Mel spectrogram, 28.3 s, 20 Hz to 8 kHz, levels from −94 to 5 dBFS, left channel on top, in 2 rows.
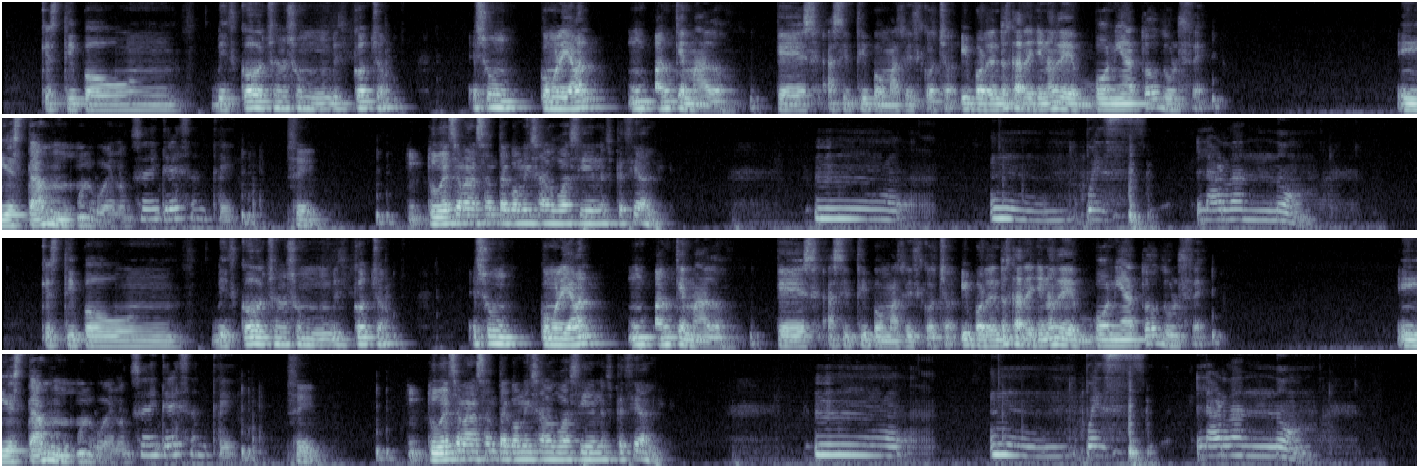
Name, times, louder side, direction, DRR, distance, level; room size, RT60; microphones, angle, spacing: voice 1, 0.4-1.8 2.1-4.0 4.7-7.4 7.7-12.0 13.9-15.4 17.0-17.4 18.2-20.7, equal, 15° left, 0.9 m, -24 dB
voice 2, 14.6-15.1 15.4-16.7 22.3-23.3 24.0-25.7 26.1-27.3, right 2 dB, 50° right, 0.6 m, -30 dB
2.1 x 2.1 x 2.7 m
head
